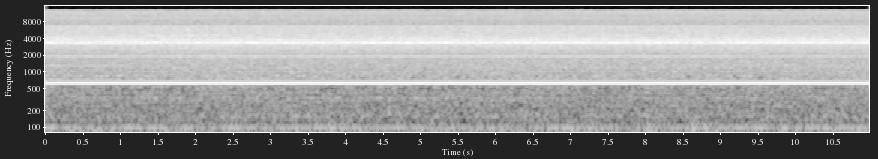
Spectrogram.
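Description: Vacuum cleaner motor running steadily, with a constant whine over its airflow hiss.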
